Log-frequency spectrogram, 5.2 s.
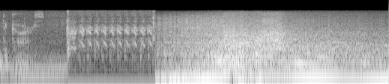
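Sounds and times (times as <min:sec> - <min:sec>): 
cars: 0:02.1 - 0:05.1.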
